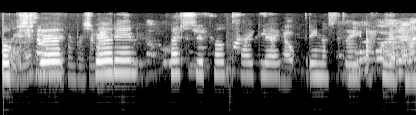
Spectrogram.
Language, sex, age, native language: Icelandic, female, 11, Icelandic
